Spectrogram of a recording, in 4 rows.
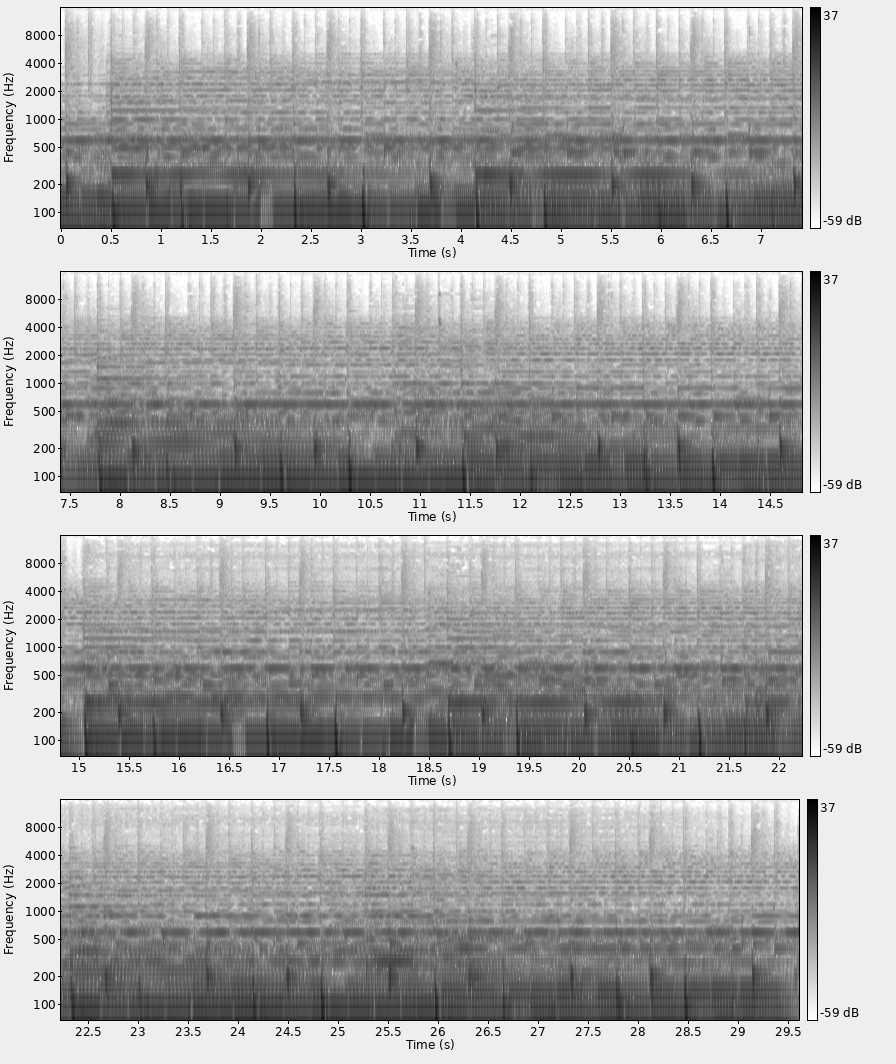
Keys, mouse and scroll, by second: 11.8 click, 19.8 scroll, 21.0 s, 23.1-23.9 scroll, 23.9 click, 27.1 scroll, 29.2 click, 29.5-29.6 scroll down 6.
